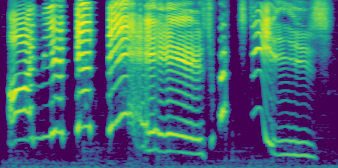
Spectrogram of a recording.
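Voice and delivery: delighted discovery; excited. Real, not acted. Excited at something on screen.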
